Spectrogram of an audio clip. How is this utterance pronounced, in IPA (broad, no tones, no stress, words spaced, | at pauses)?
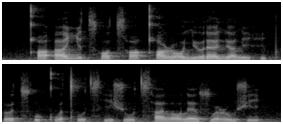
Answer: qʰaʔa ʎət͡sʰɔt͡sʰɑ qʰɔɭɔ lʲɵ ɾɛlʲalihi pʰɵt͡sʰukʷʼa tʰut͡sʰiʃut͡sʰa lɔlɛ sʷɑɭuʃi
